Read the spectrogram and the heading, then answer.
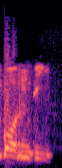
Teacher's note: Escriben bonde, pero pronuncian bondi, digamos así.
